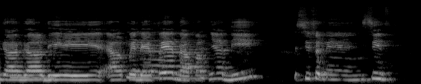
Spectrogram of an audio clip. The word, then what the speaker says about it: Chevening: Sama seperti cerita teman kita kemarin gagal di LPDP, dapatnya di Chevening. Bacanya Chevening. Oh, Chevening. Chevening ternyata.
